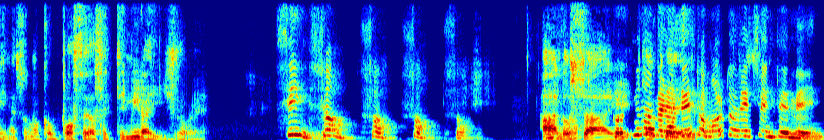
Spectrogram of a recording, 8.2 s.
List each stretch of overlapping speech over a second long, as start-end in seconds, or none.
5.4-6.7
